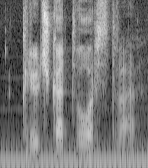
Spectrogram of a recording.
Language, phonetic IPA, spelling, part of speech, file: Russian, [krʲʉt͡ɕkɐtˈvorstvə], крючкотворство, noun, Ru-крючкотворство.ogg
- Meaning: 1. crochet work 2. chicanery, overelaboration, machination, shenanigans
